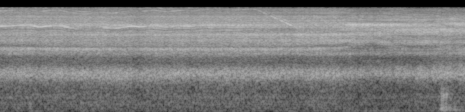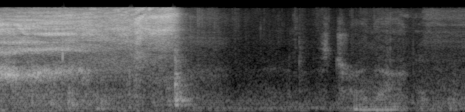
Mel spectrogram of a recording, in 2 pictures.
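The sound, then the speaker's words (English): A high-pitched dental drill with a diamond bur whines steadily with a hissing water spray for nearly five seconds as it shapes a tooth's mesial marginal ridge in a circular motion, then cuts off abruptly, leaving quiet with faint movement. “On this mesial marginal ridge, same thing, just try to keep the diamond moving in a circular motion.”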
